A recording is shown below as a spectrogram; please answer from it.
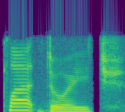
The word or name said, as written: Plattdeutsch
